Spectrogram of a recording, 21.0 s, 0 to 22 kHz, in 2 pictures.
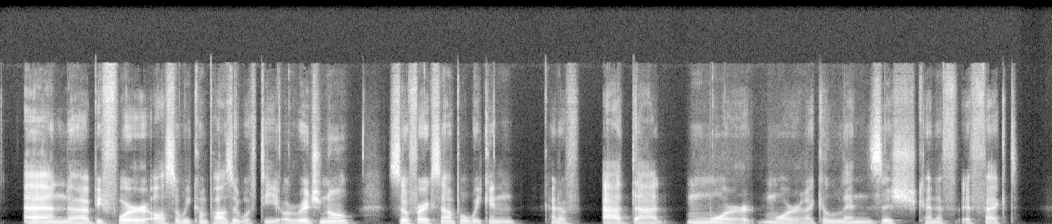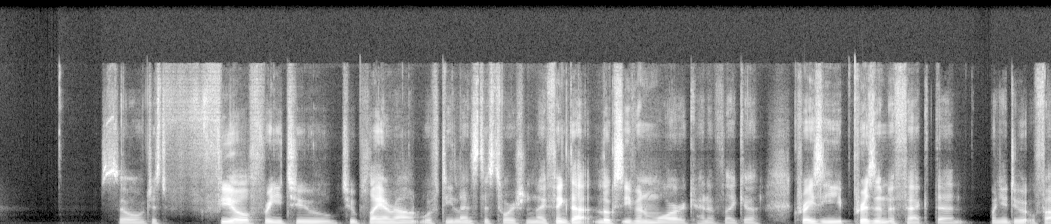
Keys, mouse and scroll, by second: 1.7-2.9 drag, 4.0-6.9 drag, 7.3-9.6 drag, 9.7-10.9 drag, 11.7-13.8 drag, 14.3 click, 18.8-19.8 drag, 19.9-21.0 drag.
